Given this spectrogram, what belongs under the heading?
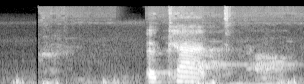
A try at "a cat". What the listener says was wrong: Tốt, phát âm tốt đấy.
